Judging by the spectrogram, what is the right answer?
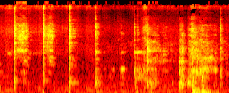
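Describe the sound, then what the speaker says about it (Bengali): A spoon scrapes and clinks against a pan while lentils are tempered with garlic, sharp metallic strikes repeating at a quick, uneven rhythm over a faint sizzle that grows busier at the end. "রসুন দিয়ে ডাল বাগার দিলাম।"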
